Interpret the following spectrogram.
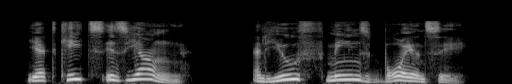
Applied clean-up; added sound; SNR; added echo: none; none; none; none.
